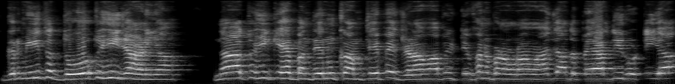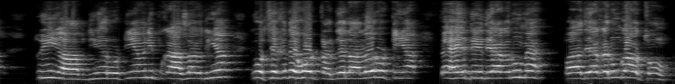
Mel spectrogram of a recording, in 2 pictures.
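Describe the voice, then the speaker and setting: A man's voice: very high voice, steady tone, brisk. An actor playing a young husband caught between his wife and mother, placating and pleading. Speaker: husband and son. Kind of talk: Punjabi family drama acting.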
